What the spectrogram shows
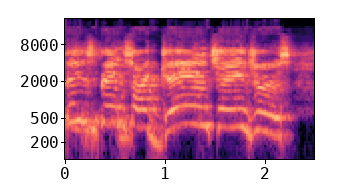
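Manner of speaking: high, slow, gushing, overjoyed excited woman's voice.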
